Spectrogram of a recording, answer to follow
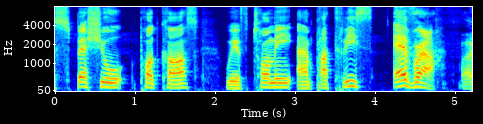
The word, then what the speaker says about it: Patrice: And today we got a special podcast with Tommy and Patrice. Evra. Finally, someone said it right. because they always say Patrick and you say Patrice, man.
